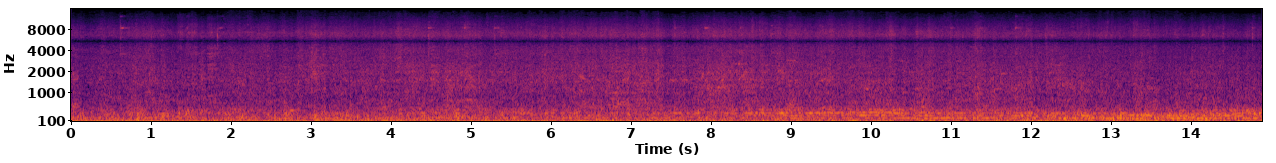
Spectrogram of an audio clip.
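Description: Loaded coal hopper cars of a freight train rolling past, their wheels on the rails making a steady, unbroken low rumble.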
